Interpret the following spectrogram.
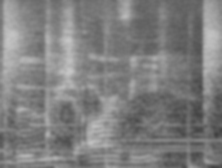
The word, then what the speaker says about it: Bouge: from a company called BougeRV. Pretty funny name, honestly. I think that's how you say it, Bouge, B-O-U-G-E-R-V.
